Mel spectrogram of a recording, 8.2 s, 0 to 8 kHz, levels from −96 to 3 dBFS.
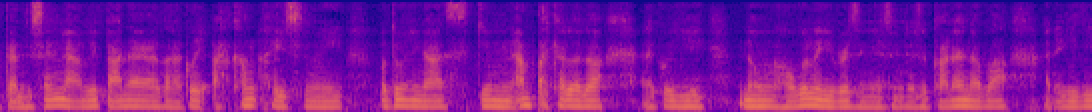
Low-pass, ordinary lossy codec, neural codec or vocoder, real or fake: none; none; codec, 16 kHz, 1.1 kbps, Voila-Tokenizer; fake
